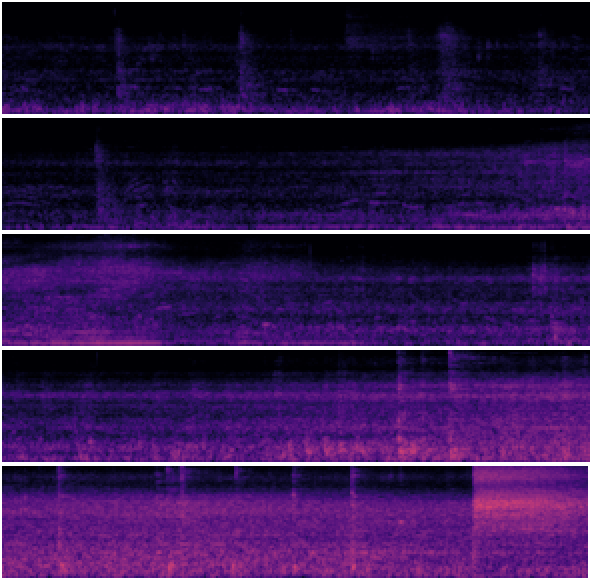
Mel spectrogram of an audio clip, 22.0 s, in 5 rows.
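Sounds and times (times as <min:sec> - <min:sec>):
locomotive rumble: 0:00.2 - 0:22.0
wheels clicking over rail joints: 0:10.6 - 0:21.2.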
